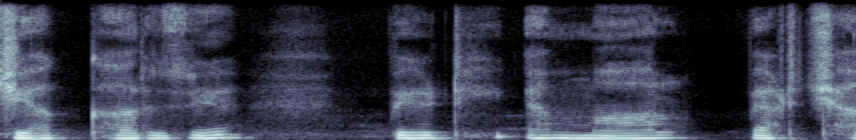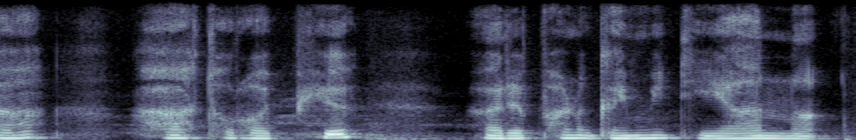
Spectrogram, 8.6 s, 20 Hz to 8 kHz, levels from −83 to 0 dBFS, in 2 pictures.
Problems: background sounds at intervals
